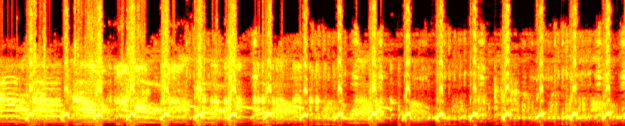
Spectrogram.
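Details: Steady rhythmic calling of a white-breasted waterhen: clipped, rising notes spaced about half a second apart, each with a sharp click, continuing without pause.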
